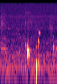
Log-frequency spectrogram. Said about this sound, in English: Note, I just took a sip of my coffee. Did you hear it? Did you hear that sip with the new special microphone cover?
